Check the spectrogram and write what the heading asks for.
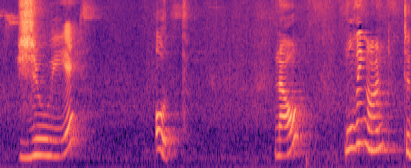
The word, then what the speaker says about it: juillet: May, juin, juillet, août.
